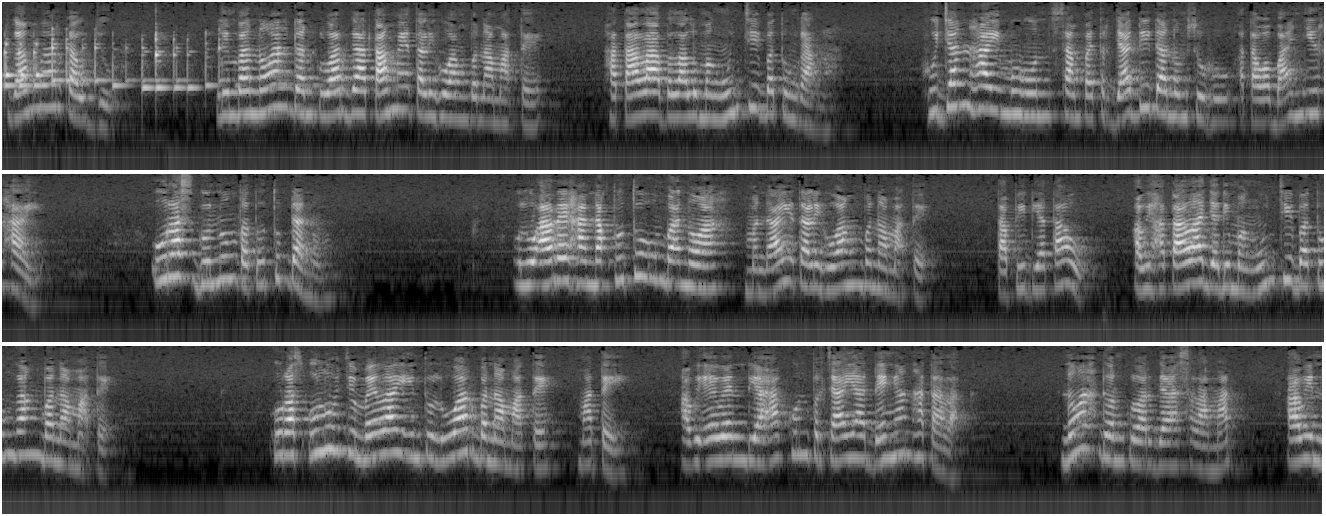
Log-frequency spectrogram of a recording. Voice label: kabar bahalap good news ngaju, drama

